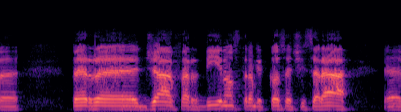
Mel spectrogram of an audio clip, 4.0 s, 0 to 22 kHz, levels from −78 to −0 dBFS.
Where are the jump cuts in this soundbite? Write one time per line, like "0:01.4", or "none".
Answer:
0:01.7
0:02.2
0:02.5

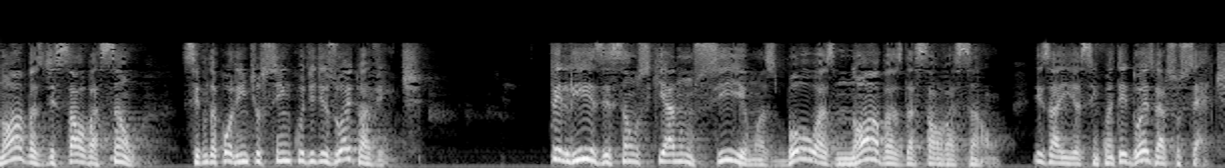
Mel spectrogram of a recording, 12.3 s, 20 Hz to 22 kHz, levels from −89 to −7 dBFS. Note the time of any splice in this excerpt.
none

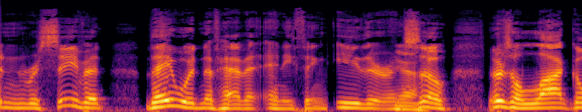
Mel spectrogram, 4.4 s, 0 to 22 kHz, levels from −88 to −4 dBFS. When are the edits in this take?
0:02.4

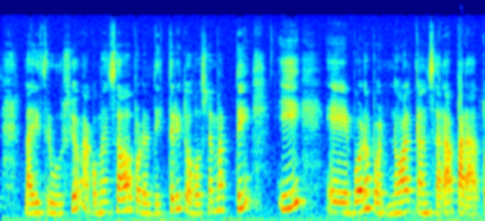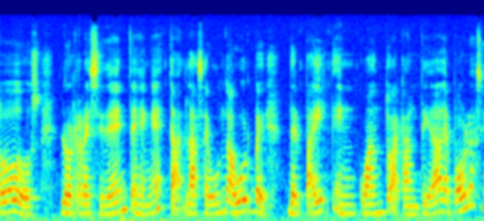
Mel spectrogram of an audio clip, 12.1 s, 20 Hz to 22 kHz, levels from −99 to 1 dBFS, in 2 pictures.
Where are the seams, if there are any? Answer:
none

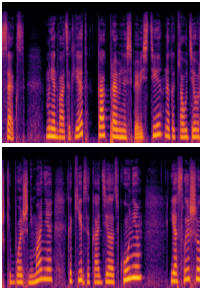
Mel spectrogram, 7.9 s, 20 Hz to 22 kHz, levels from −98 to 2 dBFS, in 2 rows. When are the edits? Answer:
0:03.6
0:04.5
0:05.6
0:06.3

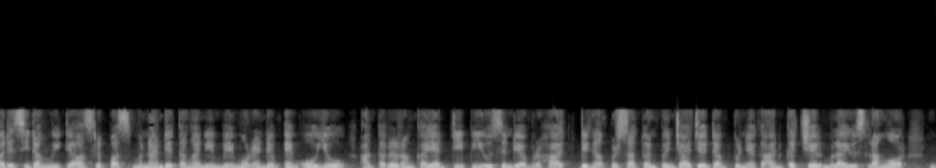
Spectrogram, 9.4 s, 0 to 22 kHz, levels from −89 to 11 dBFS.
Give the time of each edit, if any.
0:01.3
0:02.8
0:03.5
0:05.7

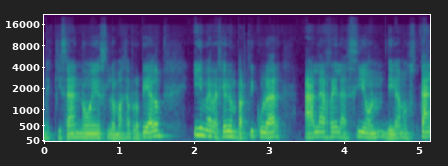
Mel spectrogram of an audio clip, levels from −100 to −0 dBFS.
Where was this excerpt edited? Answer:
none

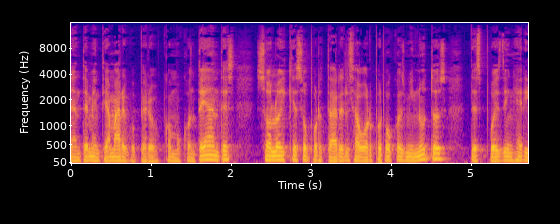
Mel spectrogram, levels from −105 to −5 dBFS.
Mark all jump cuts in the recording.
0:03.9

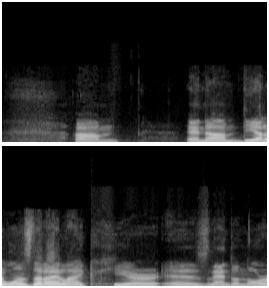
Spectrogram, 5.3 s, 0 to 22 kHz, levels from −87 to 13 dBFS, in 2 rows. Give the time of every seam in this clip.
none

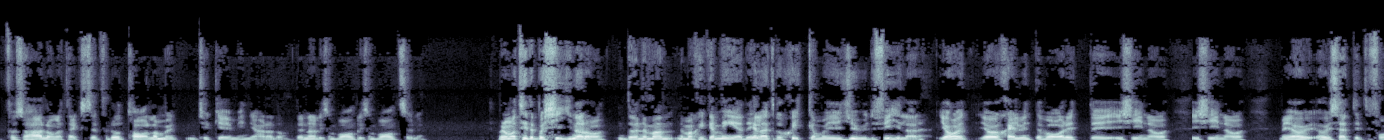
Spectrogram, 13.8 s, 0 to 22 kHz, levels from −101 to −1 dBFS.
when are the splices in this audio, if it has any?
0:03.6
0:06.1
0:07.7
0:11.9

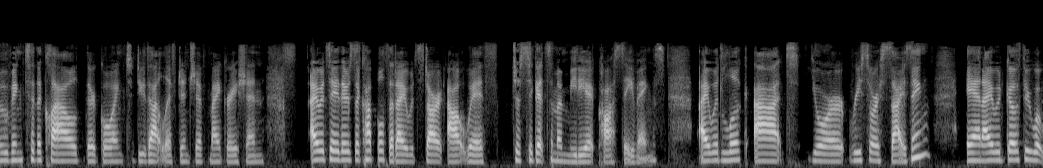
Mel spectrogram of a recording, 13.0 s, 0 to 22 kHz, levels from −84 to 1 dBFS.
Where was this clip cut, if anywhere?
0:04.8

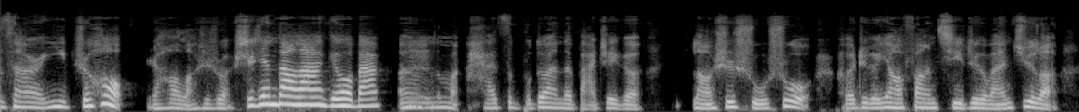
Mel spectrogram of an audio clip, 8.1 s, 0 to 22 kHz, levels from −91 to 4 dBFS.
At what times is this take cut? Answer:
none

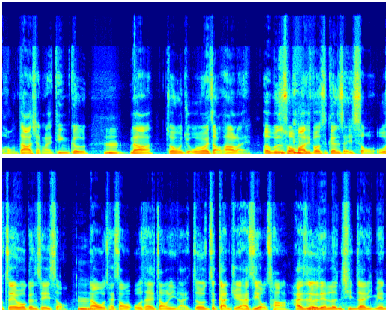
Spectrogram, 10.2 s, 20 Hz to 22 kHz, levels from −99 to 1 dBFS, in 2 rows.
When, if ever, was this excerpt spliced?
0:06.0

